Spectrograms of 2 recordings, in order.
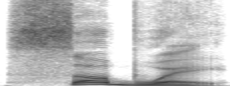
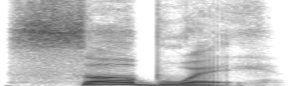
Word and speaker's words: subway: And subway, stress the first syllable, subway.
